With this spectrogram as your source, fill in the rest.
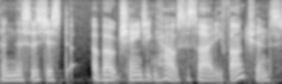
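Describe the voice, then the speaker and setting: A man at medium pitch speaks with an Albertan accent on a very clean recording with a silent background. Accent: Canadian (Alberta). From Edmonton, Alberta, Canada. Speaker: accountant and paracyclist. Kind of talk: interview.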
